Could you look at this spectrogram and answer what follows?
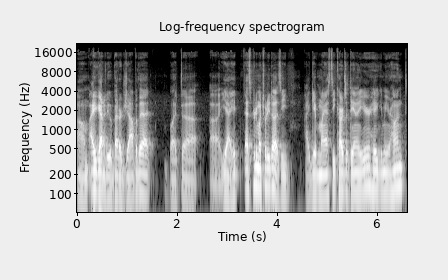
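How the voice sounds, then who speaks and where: In a very clean recording with a silent background, a man with an Upper Midwest accent speaks very fast at a fairly low pitch, with ordinary pitch variation. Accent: Upper Midwest American. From southeastern Wisconsin. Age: 30s. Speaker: public land deer hunter and hunting filmmaker. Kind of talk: casual interview chat.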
